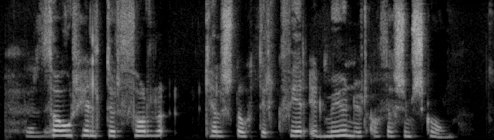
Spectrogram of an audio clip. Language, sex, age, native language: Icelandic, female, 30-39, Icelandic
